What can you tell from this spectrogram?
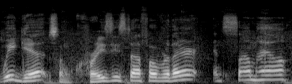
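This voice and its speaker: With faint music behind him, a Texas master plumber and video host, middle-aged or older, reads out comments and responds folksily, addressing y'all and guys. He has a high, dark, expressive voice and keeps a moderate pace.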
